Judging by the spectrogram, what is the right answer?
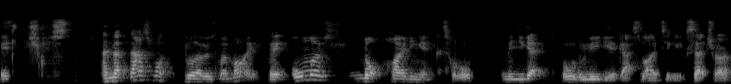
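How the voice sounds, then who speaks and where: A man with an English accent talks at a moderate pace in an animated tone with lively intonation. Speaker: activist writer. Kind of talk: casual chat.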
